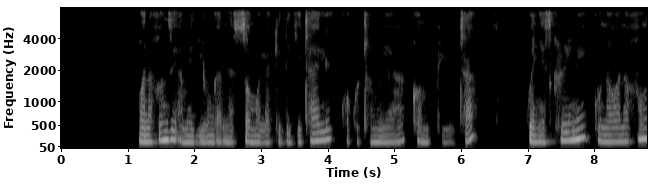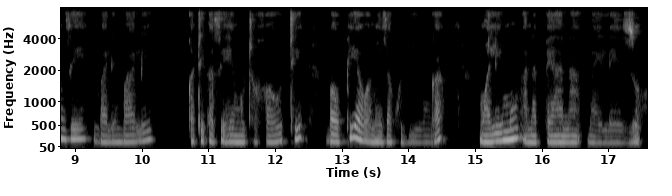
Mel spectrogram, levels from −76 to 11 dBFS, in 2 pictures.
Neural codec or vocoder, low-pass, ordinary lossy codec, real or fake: none; 7.2 kHz; Opus, 32 kbps; real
